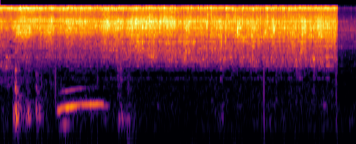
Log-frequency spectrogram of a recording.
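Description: Butter sizzling steadily in a hot frying pan.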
